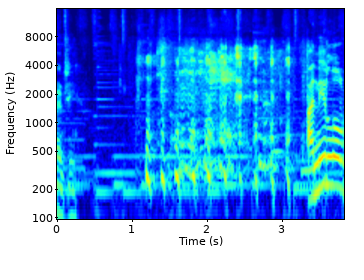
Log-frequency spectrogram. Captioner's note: everyone laughing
